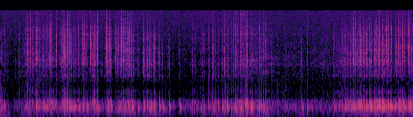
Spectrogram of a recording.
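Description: Fingertips scratch the hollow mesh grille of a black metal USB condenser microphone. The result is a dense, rapid, uneven scratching rustle with a low-mid body, swelling and dipping before growing louder toward the end.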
